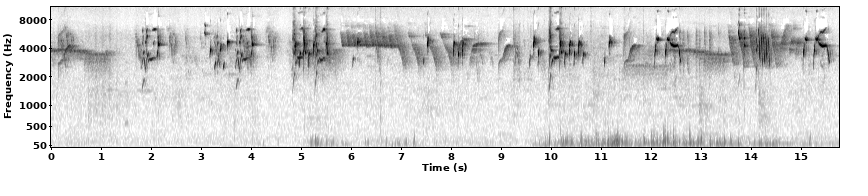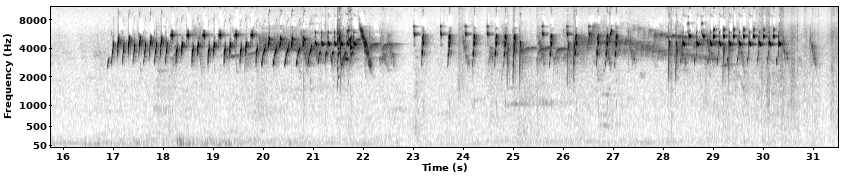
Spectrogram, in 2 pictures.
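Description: European goldfinch singing in a cage: a long twittering song of varied chirps, breaking off briefly just past halfway and then going into long runs of fast, evenly repeated trill notes.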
